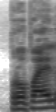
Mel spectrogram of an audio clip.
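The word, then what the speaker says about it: propyl: प्रोपाइल और प्रोपिल एक ही बात है, बस वो प्रोनाउंसिएशन में डिफरेंट है, ठीक है। अलग अलग लोग प्रोनाउंसिएशन जो है वो अलग अलग टाइप का यूज़ करते हैं, इसलिए कोई प्रोपाइल बोलता है, कोई प्रोपिल बोलता है, आपकी मर्जी, आप जो बोलना चाहो बोल सकते हो।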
